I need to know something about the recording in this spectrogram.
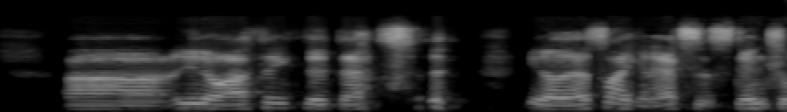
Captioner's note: chuckles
